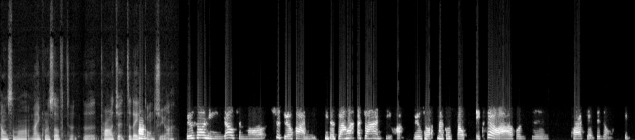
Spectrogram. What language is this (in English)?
Chinese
